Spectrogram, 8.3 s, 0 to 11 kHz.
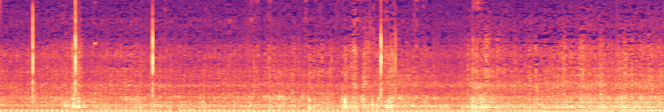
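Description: Kawasaki KLE500's parallel-twin engine running at low speed on a rough dirt track, with a few sharp knocks in the first five seconds. The engine gets a little louder about seven seconds in.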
